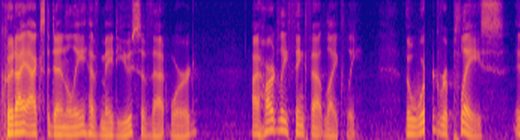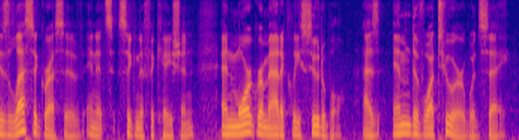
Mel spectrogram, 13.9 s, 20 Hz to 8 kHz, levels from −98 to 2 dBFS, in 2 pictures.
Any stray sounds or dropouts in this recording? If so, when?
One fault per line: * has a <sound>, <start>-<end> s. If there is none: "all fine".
* has a dropout, 0.6-0.6 s
* has a dropout, 5.6-5.8 s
